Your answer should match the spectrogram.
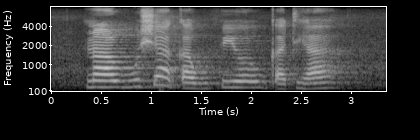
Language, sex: Venda, female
